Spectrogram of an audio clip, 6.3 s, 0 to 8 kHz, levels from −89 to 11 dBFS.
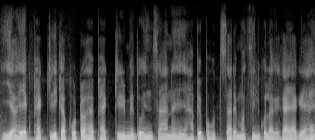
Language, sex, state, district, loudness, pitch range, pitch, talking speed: Hindi, male, Maharashtra, Washim, -17 LUFS, 115-125 Hz, 120 Hz, 190 wpm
